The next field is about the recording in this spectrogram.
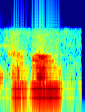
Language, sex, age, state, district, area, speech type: Marathi, female, 18-30, Maharashtra, Ahmednagar, urban, conversation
